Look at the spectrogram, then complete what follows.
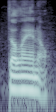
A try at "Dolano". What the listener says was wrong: A lot of people accidentally spell it with a D-E, then they say Delano, but with the O, it's more Spanish.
